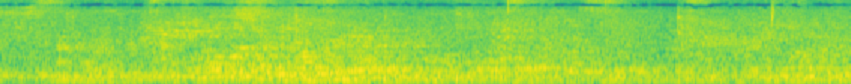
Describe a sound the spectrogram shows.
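A crowd of visitors murmurs and chatters in an echoing hall.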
